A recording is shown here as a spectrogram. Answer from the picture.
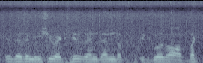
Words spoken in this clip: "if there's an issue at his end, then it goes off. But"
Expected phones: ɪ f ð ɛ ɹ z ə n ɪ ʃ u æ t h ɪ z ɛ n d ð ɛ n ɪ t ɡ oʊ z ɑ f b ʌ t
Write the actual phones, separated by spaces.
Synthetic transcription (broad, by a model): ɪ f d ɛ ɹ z ə n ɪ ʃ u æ t h ɪ z ɛ n d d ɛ n ɪ t ɡ oʊ z ɑ f b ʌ t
